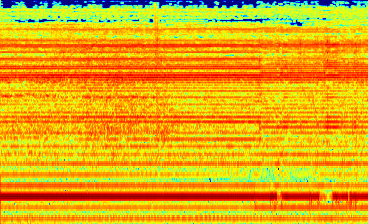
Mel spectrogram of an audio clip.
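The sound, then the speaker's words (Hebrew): Computer beeps, made by a small piece of code that beeps each time the browser sends data to Google and Facebook, fire so rapidly that they blur into a steady, buzzy electronic drone with layered tones, a few brief extra blips flickering near the end. “שכתב קטע קוד מאוד מאוד קטן, קליק שכל פעם שהדפדפן שלו שולח מידע לגוגל, הוא מצפצף. ביפ. ביפ. ביפ.”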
